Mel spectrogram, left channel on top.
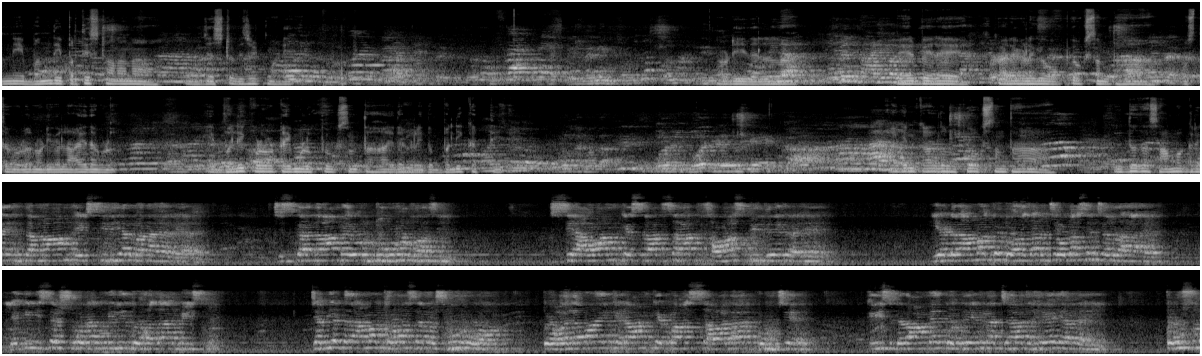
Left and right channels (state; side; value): different; both; correlation 0.00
